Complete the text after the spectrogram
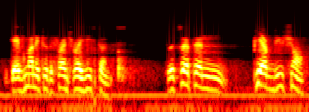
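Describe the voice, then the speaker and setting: An actress playing a treacherous, proud French murderess in a 1940s radio mystery, speaking in formal phrases. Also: female voice, on the low side, unhurried. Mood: bitter, confessing. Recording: dull, lo-fi old radio recording.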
